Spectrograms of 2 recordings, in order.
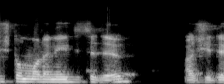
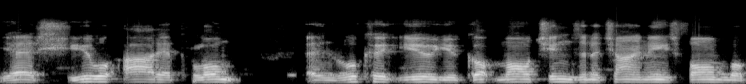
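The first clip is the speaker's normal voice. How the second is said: very slow, deliberate, drawn-out, belittling mocking drawl. Asked how he deals with them, a speaker demonstrates: talking very slowly. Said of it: "just talk very slow like this".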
